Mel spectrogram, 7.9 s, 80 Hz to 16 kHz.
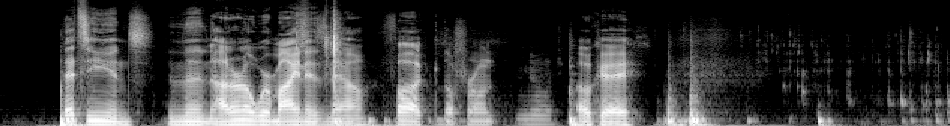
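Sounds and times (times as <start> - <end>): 
speech: 0.6 - 6.0
beer pouring into a glass: 6.5 - 7.9.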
